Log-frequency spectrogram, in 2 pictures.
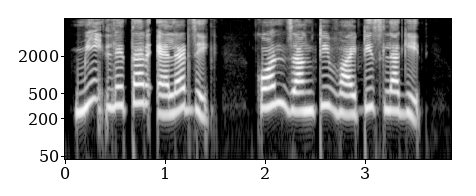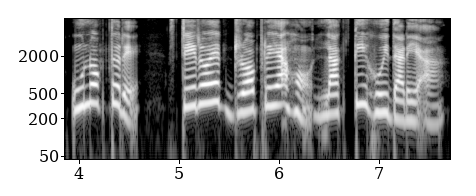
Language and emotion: Santali, neutral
